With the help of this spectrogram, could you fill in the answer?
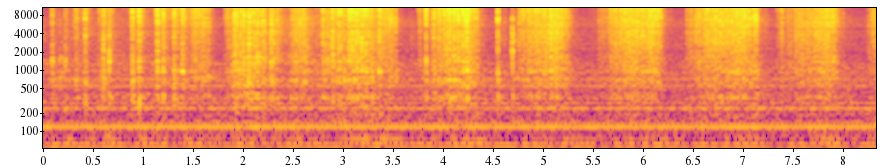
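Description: A long fingernail scratches and flicks across the blue plastic bristle tips of a broom with a white plastic head. The result is a series of soft, dry, crackling scratches and fine ticking flicks, rising and falling in bursts over a faint, steady low hum.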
